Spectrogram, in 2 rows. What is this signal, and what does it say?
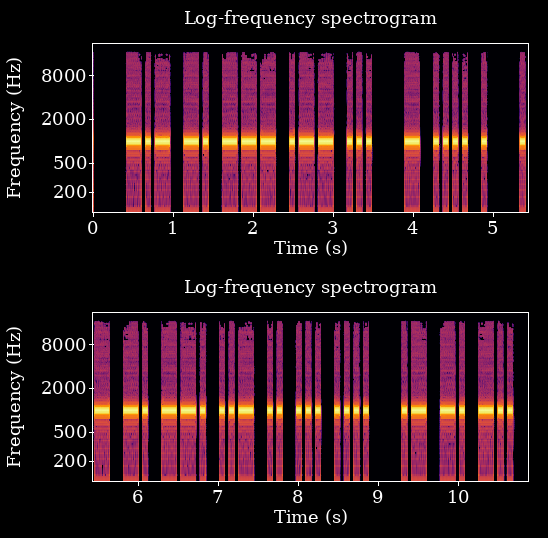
Morse code, heard as a keyed tone, about 20 wpm, 1000 Hz. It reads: KNOWS THE ANGUISH AND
